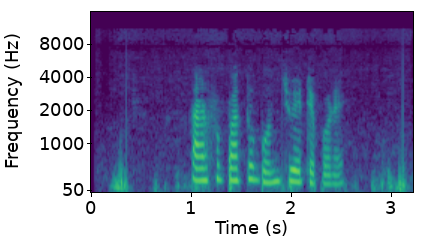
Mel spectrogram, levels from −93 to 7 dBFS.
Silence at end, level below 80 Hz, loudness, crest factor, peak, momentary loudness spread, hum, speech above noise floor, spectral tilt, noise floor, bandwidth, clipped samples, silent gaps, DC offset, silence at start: 0.05 s; -44 dBFS; -22 LUFS; 20 dB; -4 dBFS; 16 LU; none; 28 dB; -8 dB/octave; -48 dBFS; 11 kHz; under 0.1%; none; under 0.1%; 0.2 s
